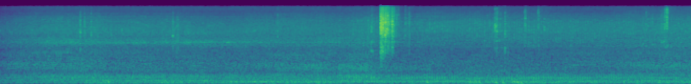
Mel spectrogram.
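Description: Steady low outdoor rumble of background noise, with one sharp click about five seconds in and a few faint ticks after it.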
